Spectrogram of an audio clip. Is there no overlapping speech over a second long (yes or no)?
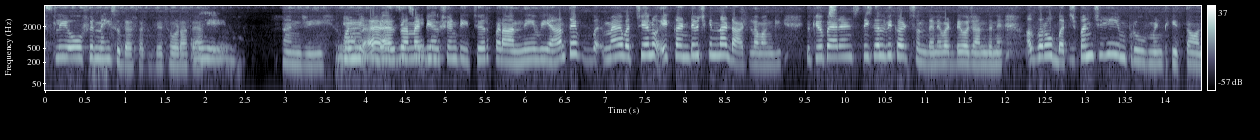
no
